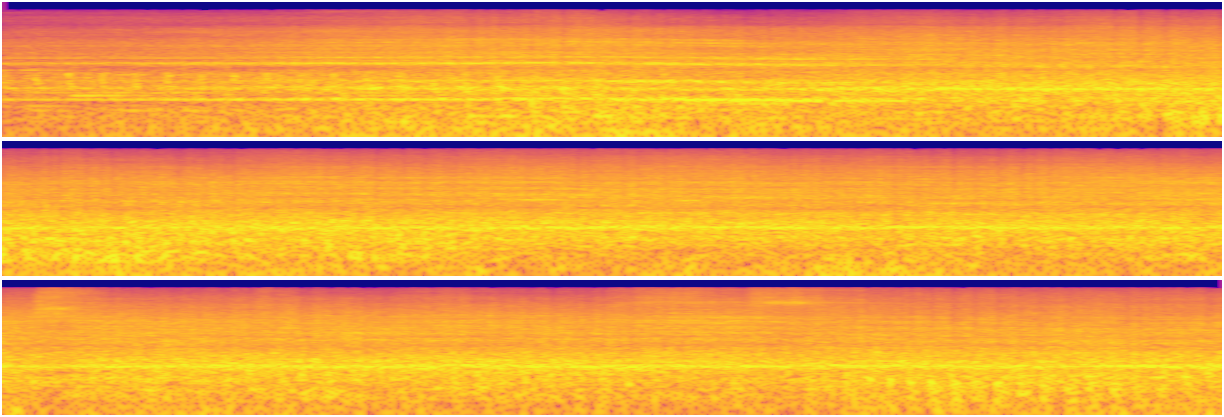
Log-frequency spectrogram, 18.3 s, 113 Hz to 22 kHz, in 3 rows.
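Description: A freight train hauled by a JR Freight EF210 electric locomotive passes at speed. The sound grows louder over the first two seconds as the locomotive arrives, with a high whine in the first few seconds. It then settles into a steady, loud rumble of the container wagons' wheels running on the rails.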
